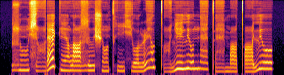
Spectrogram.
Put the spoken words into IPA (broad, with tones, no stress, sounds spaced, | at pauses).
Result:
ɮ ũ˩ ɕ ɑ̤˩ ɾ æ˥ k ẽ˩ lˠ ɑ˩ ɮ ɯ˩ ʃ õ˩ tʰ i˩ ç o˩ lˠ ɭ e̤˥ lˠ tʼ ɑ̤˩ ʎ ẽ˥ lʲ o˥ n æ̤˥ tʼ æ̤˩ m ɑ˩ tʼ ɑ˩ lʲ o˥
